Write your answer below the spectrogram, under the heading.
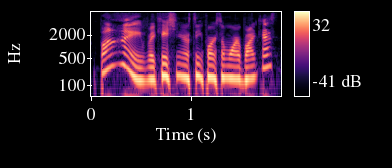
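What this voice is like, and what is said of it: Imitates the E.T. alien voice. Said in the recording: “That's a terrible E.T. impersonation”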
